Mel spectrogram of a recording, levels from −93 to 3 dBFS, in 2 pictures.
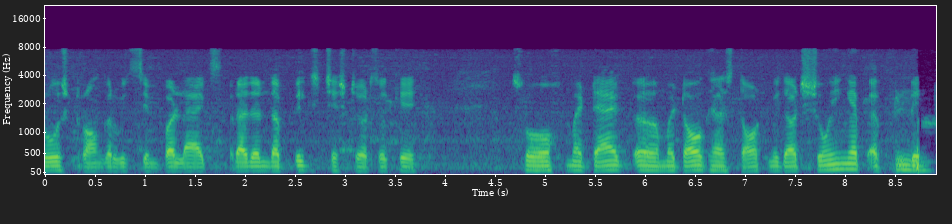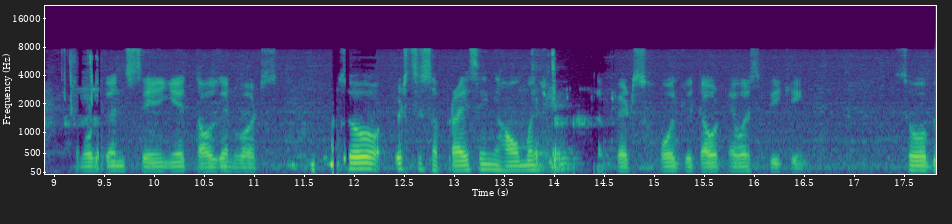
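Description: Right from the start there's echo leak: a faint copy of the speech trailing about 206 ms behind, at 0.0–1.2 s, 1.61–1.88 s, 2.21–5.89 s and 6.32–8.9 s, sitting about 25 dB down. It's likely a far-end speakerphone whose echo canceller let some pickup slip back. Overlapping that, speech suppressed in double talk hits at 8.76–9.42 s, with the voice ducking hard, roughly 40 dB, likely as the canceller clamps both talkers. The echo then runs on from 9.23 to 17.79 s, a bit louder at about 20 dB down, with more suppression dips at 11.92–11.97 s (shallow, about 10 dB) and 14.04–14.51 s (deep again).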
